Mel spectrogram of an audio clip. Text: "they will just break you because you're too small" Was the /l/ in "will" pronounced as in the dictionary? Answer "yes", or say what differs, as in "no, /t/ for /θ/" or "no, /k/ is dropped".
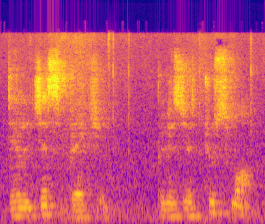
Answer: yes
